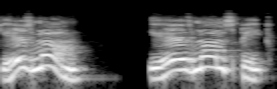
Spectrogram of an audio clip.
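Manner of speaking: ordinary talk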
